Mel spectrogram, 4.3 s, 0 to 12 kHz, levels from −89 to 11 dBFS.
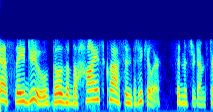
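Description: No technical faults can be heard in the speech, which comes over an AMR narrowband mobile codec path behaving as that channel should, with a band of about 150 Hz to 3.7 kHz, nothing above 3.8 kHz, and only a light touch of coding that fits the codec's 12.2 kbps mode.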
